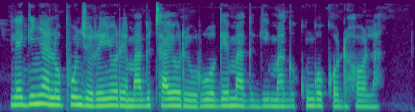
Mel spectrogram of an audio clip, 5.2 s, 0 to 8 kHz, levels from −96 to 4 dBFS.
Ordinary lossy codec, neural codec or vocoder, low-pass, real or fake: none; none; 7.2 kHz; real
